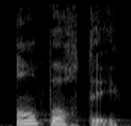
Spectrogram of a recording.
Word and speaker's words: emporter: Emporter, okay, same thing here for the nasal, emporter.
